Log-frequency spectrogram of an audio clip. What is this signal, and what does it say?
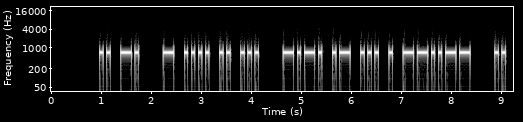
Morse code, heard as a keyed tone, about 17 wpm, 700 Hz. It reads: IN THIS CASE, I
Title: Sentences from Top 1000 Words - Review Part 4 - 17wpm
